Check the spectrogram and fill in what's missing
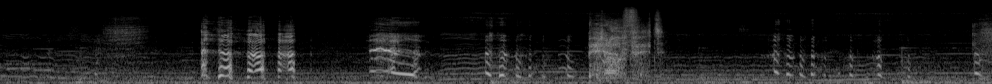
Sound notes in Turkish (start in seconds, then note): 0.6 Ağlama sesleri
